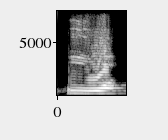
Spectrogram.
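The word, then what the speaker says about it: 拨: Далее, если мы набираем телефонный номер, это по, B-O, по, помним, стараемся громко, точнее не громко, звонко не произносить букву B, во всех случаях, кроме сочетания с I. B, четко, B звучит звонко. В остальных папа, да, например, B-A, не говорим баба, говорим папа. Так и здесь, по, не бо.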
